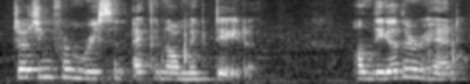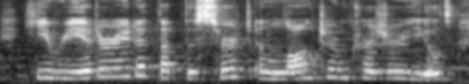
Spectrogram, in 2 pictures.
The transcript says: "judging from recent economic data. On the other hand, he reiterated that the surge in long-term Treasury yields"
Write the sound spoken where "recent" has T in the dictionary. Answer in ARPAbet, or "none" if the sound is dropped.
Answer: T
